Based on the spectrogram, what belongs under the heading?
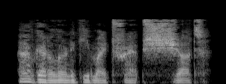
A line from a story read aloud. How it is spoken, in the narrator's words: Richter said aloud with a deep sigh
